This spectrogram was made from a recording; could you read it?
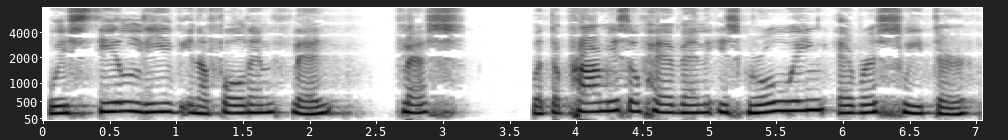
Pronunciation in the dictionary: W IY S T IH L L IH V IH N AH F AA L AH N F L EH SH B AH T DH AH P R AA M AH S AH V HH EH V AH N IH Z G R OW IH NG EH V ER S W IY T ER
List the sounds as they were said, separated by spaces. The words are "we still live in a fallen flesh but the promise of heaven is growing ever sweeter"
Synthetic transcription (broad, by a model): W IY S T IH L L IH V IH N AH F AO L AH N F L EH SH B AH T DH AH P R AA M AH S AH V HH EH V AH N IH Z G R OW IH NG EH V ER S W IY T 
